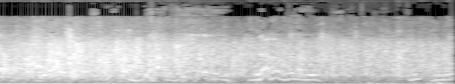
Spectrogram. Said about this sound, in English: Please to give much applause to our two volunteers!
